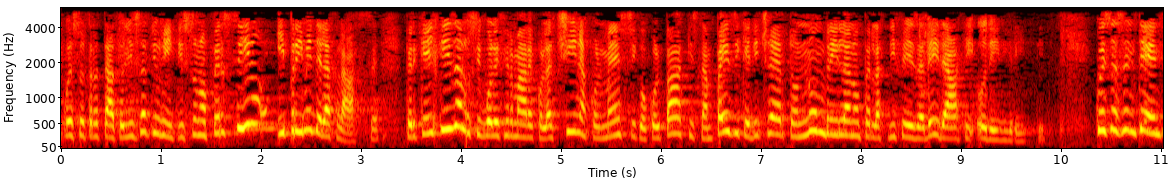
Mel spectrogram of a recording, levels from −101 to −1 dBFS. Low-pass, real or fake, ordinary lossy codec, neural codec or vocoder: 5.4 kHz; real; none; none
